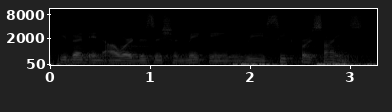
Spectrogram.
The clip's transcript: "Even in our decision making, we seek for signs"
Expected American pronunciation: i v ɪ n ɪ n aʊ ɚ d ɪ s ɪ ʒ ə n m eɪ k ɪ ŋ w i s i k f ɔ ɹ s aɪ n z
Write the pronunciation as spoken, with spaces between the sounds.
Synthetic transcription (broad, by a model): i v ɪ n ɪ n aʊ ɚ d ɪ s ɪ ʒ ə n m eɪ k ɪ ŋ w i s i k f ɔ ɹ s aɪ n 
